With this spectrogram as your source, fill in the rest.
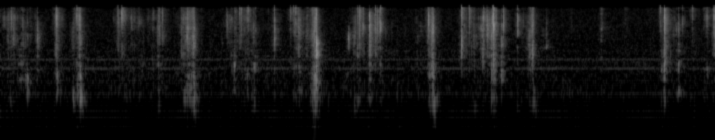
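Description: A yellow plastic knife edge chops and presses ridges into a folded mound of translucent teal, bubbly crunchy slime. Short, bright crackles and crisp pops come in quick irregular bursts, each dying away almost instantly over a faint steady hum.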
